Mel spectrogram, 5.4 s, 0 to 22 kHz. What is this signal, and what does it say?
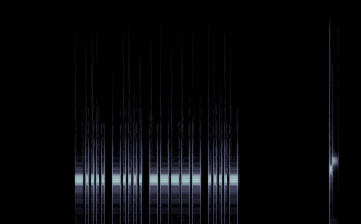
Morse code, heard as a keyed tone, about 30 wpm, 700 Hz. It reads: 6604
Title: Numbers - 4-Digit 30wpm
